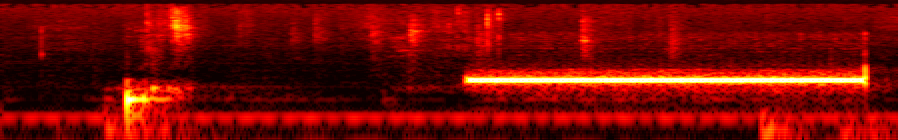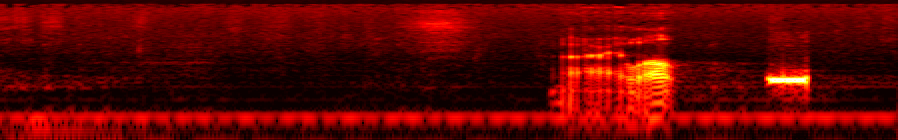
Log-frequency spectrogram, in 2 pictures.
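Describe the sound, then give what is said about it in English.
A steady telephone dial tone as a call is placed to another phone number, humming for about two seconds over a low, continuous rumble, followed later by a brief murmur and one short beep-like tone. “I have another phone number.”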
